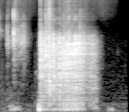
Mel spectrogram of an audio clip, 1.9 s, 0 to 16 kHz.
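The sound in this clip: Coins drop and clatter as 34 of them are counted out, opening with a few light clinks and then building into a bright, dense jingling run that fades to a final small clink.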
